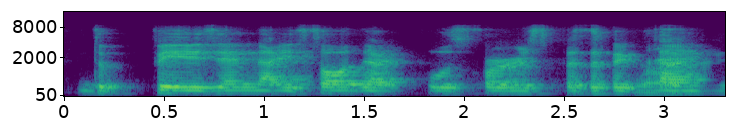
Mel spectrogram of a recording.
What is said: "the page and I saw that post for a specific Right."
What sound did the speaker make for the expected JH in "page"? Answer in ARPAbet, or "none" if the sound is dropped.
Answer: Z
